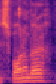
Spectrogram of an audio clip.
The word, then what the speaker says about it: Sponenberg: let's introduce myself first my name is sponenberg I live in the Netherlands so that was the Dutch pronunciation of my name and I'm a lead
